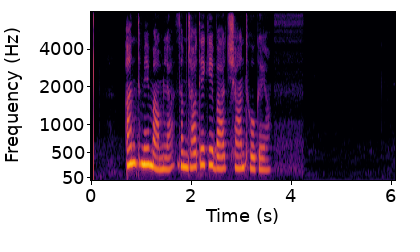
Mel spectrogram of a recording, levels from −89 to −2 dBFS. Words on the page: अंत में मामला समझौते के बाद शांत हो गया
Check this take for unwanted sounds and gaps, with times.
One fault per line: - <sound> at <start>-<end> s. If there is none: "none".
none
